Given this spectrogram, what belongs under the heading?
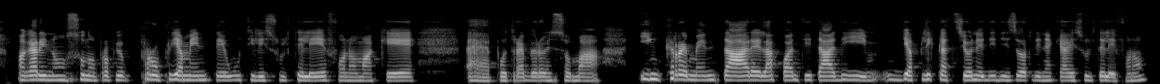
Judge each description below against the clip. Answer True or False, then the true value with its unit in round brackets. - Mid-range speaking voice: False (195 Hz)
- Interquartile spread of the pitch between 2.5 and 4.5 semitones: False (2.0 semitones)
